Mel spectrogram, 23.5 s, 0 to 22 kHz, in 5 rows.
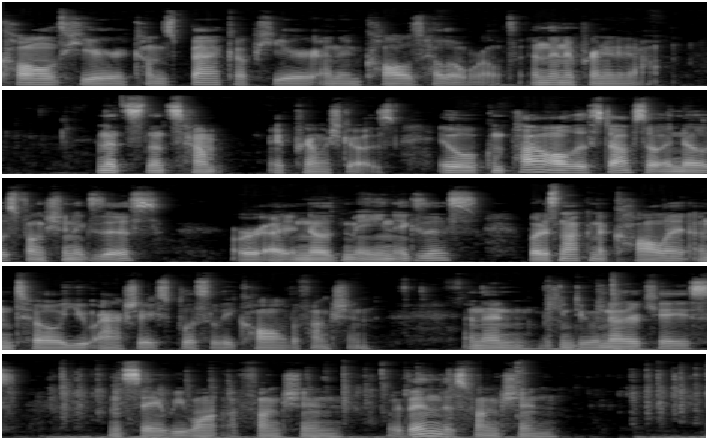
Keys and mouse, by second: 17.1-20.3 typing, 17.4 click, 21.3-23.4 typing.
